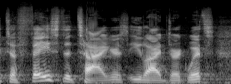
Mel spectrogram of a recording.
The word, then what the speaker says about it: Drinkwitz: Eli Drinkwitz. How do you say his last name? Drinkwitz.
